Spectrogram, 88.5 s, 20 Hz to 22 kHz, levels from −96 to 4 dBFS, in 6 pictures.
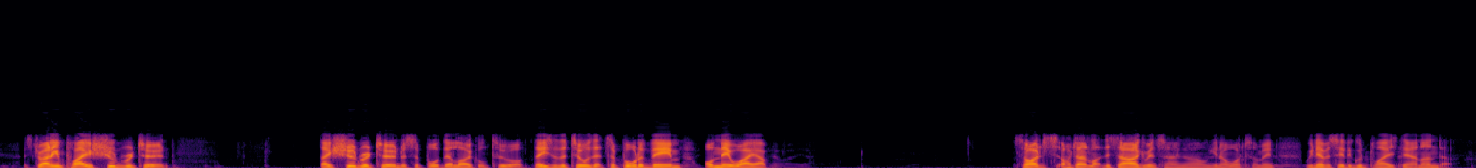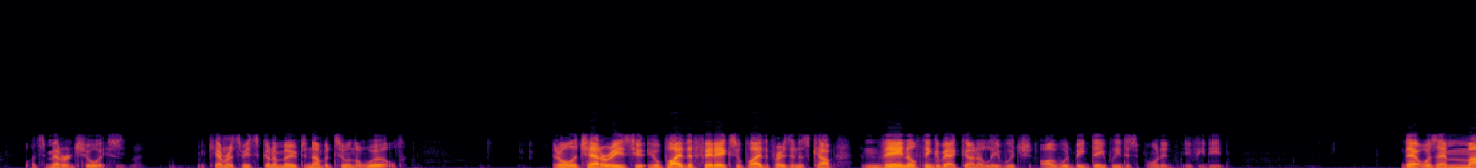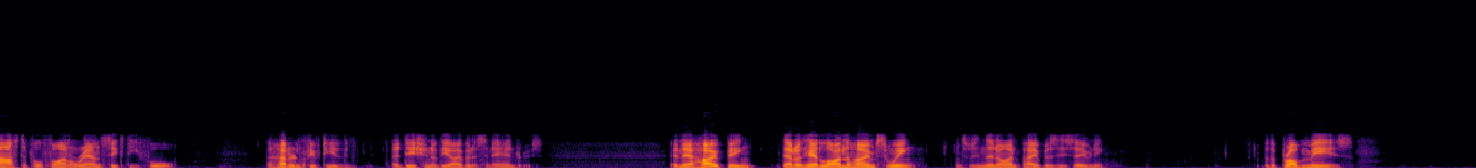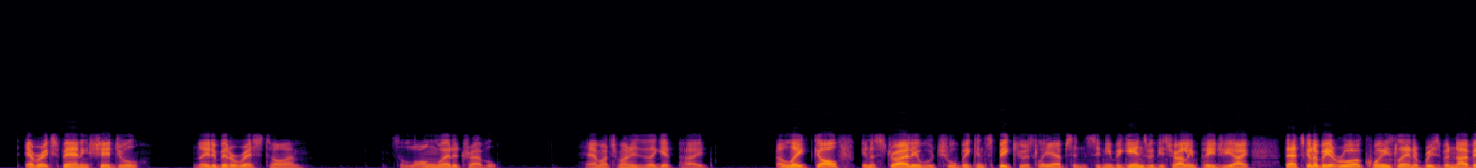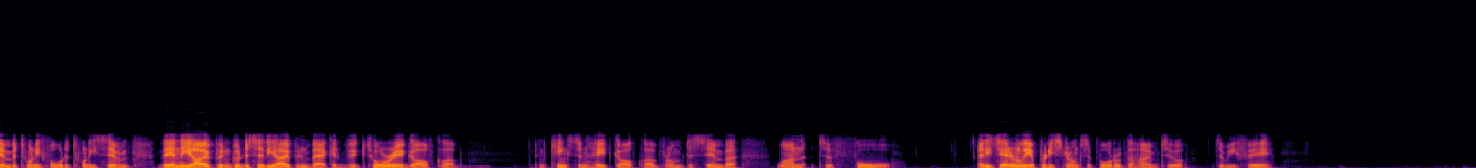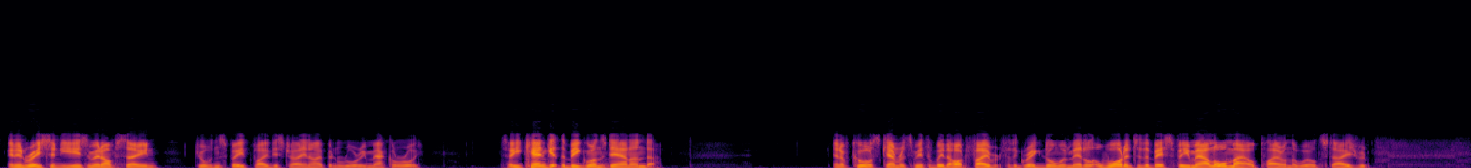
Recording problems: high frequencies cut off; severe; nothing above 4 kHz

